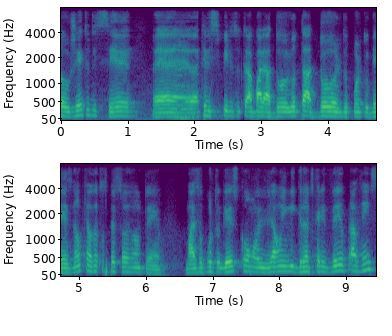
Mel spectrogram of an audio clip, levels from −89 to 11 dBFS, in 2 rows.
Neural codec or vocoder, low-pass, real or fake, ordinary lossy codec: codec, 44.1 kHz, 2.6 kbps, DAC; 7.2 kHz; fake; Opus, 32 kbps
